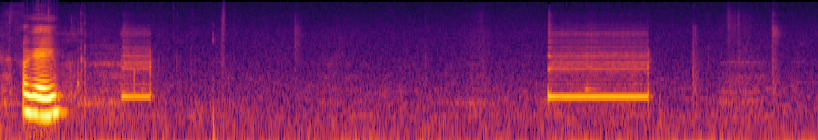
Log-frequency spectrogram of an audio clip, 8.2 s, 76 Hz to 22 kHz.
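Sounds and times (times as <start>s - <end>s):
speech: 0.2s - 0.7s
telephone ringback tone on an outgoing call: 1.2s - 1.6s, 5.5s - 6.5s.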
